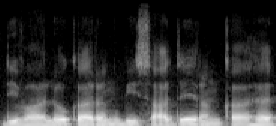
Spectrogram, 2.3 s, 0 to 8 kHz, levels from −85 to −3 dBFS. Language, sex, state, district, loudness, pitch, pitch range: Hindi, male, Jharkhand, Ranchi, -15 LUFS, 120 Hz, 115-135 Hz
